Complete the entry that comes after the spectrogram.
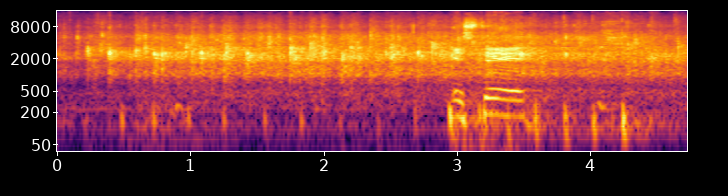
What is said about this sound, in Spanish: Yo quiero terminar con esto porque honestamente, un aplauso, ¿no?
